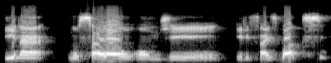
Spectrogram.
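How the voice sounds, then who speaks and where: A man's voice: a little high, very slow. A Brazilian man, a teacher and artist, talking as a guest in a casual interview, enthusiastic and rambling with frequent restarts and tag questions.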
